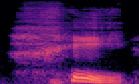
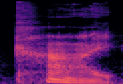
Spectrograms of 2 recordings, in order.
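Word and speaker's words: χι: rough breathing on it so he not kai P the letter C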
